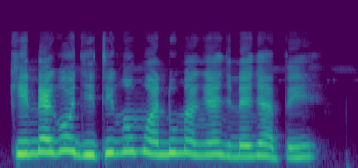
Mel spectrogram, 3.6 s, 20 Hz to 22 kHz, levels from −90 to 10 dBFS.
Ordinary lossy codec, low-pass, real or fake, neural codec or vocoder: none; 10.8 kHz; real; none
